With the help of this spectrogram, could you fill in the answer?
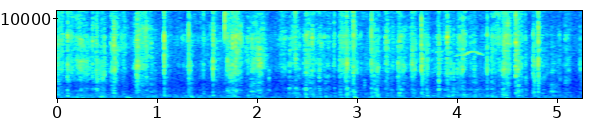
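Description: A thin gold-foil cardboard galette des rois crown, a flat hollow band held in both hands, is crinkled and rubbed with fingertips near the face. Quiet, bright crackling and papery rustling come in a steady run of many small, quick ticks with almost no low end.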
